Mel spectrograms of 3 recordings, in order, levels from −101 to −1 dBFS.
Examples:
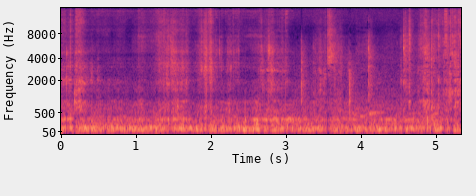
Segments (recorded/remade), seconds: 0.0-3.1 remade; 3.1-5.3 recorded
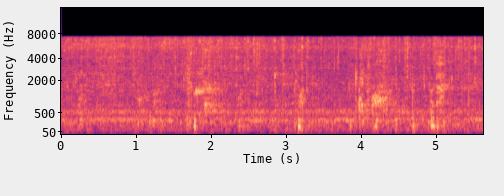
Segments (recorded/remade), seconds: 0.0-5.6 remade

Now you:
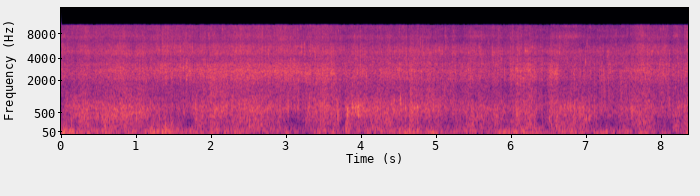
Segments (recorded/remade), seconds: 0.0-1.7 remade; 1.7-2.7 recorded; 2.7-3.1 remade; 3.1-4.2 recorded; 4.2-6.2 remade; 6.2-7.0 recorded; 7.0-8.4 remade

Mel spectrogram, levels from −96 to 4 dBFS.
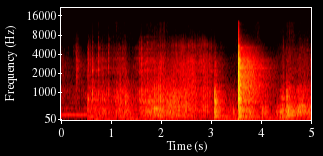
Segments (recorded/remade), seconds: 0.0-1.5 remade; 1.5-4.5 recorded; 4.5-5.0 remade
